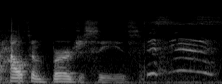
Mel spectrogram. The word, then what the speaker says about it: House of Burgesses: is your fault and I think it's pronounced the House of Burgesses how did you treat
